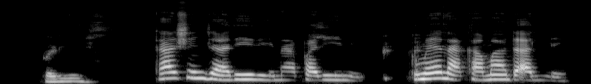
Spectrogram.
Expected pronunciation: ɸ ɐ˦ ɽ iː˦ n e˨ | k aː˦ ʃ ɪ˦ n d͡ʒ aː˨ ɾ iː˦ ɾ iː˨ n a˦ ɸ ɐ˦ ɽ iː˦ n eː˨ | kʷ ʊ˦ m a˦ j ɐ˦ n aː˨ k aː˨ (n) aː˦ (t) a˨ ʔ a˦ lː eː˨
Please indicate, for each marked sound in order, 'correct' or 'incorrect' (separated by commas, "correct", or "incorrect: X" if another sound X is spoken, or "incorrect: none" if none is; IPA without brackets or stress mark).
incorrect: m, incorrect: d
